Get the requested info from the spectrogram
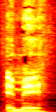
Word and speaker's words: Aimé: Aimé. – Aimé. – Yeah, it's French.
